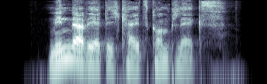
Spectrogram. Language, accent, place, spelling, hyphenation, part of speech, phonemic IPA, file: German, Germany, Berlin, Minderwertigkeitskomplex, Min‧der‧wer‧tig‧keits‧kom‧plex, noun, /ˈmɪndɐveːɐtɪçkeɪtskɔmˌplɛks/, De-Minderwertigkeitskomplex.ogg
- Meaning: inferiority complex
